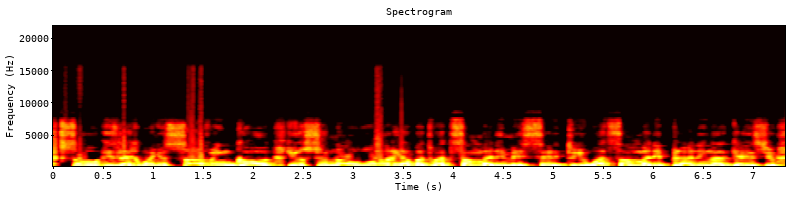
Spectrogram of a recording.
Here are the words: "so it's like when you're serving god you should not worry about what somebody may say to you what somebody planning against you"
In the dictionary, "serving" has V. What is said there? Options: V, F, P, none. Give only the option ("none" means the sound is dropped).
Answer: V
